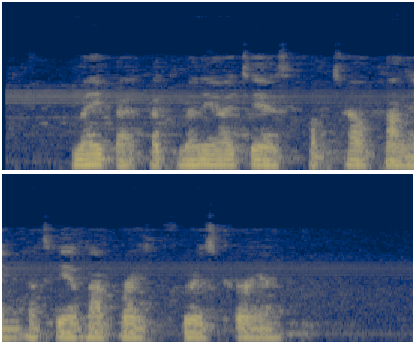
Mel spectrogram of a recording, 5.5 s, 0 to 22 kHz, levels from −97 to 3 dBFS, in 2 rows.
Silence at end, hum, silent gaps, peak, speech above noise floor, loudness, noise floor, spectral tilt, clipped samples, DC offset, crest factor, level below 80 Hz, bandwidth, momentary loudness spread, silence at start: 0.7 s; none; none; -10 dBFS; 33 dB; -30 LUFS; -62 dBFS; -7.5 dB/octave; under 0.1%; under 0.1%; 20 dB; -46 dBFS; 7.4 kHz; 7 LU; 0.25 s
